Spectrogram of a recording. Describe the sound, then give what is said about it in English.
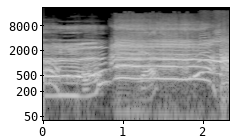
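A person vocally imitates the classic Godzilla roar: a loud, strained, drawn-out cry in two parts, rising from a low groan into a harsh, screeching wail with a brief break between. “We all know the classic Godzilla roar, right? It's like the...”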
